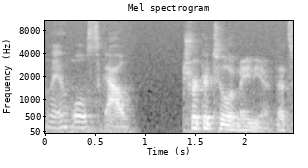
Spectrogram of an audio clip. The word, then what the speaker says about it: Trichotillomania: Trichotillomania, that's how you pronounce it. Yes, it is. What is it exactly? Well, it comes from the Greek, trick meaning hair, till meaning pull, and mania, which means craziness or mania.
